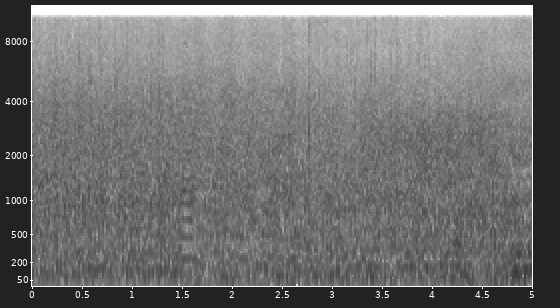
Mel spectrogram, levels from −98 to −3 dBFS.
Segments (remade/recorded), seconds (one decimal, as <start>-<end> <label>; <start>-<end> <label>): 0.0-1.5 recorded; 1.5-2.7 remade; 2.7-4.2 recorded; 4.2-5.0 remade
